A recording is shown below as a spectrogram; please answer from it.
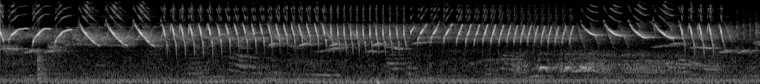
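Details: Canary singing: rapid, high, sweeping chirps repeated about four per second in long, rolling trill-like runs, with faint talk and a low hum underneath.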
